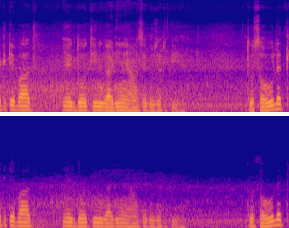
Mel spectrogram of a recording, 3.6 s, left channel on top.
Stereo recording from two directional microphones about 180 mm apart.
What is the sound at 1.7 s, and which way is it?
Speech, 25° left (ahead or behind).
